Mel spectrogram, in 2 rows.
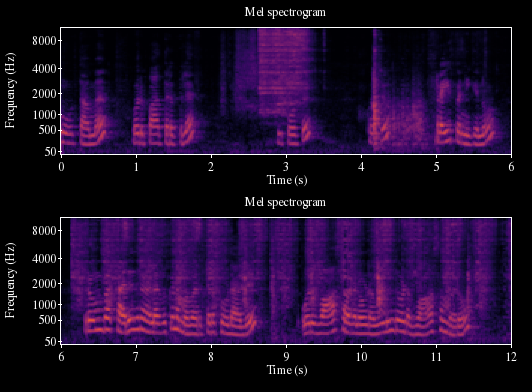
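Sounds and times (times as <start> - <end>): dry lentils rattling in a pan: 2.6 - 3.4, 6.2 - 12.0
person talking: 5.0 - 11.5.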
